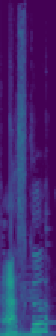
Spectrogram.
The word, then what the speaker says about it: Asuka: Wii U or PCS ASA is that how we're saying it WWE is doing one thing right because Japanese pronunciation you never pronounce the you okay is Asa that's Asuka yeah I can't wait until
